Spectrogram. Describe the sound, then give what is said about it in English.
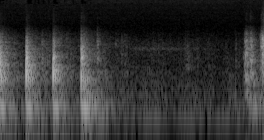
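A fist pounds on a copy room door: three heavy, resonant knocks in quick succession, then a quieter gap, then another loud burst of pounding at the end. “And you pray there's still someone in the copy room as you pound on the door.”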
